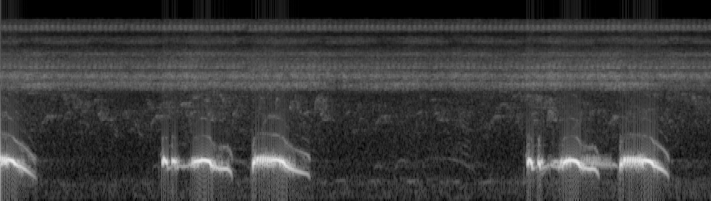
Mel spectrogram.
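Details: Spotted dove recorded as a lure to attract wild doves, singing in the manggung and meratus styles: loud, throaty cooing phrases of three to four notes, the last drawn out and falling, repeated twice with a pause between, over a faint steady hiss.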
